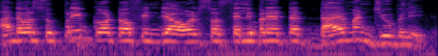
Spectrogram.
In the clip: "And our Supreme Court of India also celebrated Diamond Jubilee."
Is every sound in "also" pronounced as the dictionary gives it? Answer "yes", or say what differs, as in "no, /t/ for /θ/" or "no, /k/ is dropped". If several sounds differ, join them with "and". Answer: yes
